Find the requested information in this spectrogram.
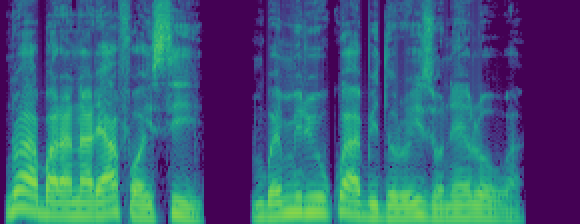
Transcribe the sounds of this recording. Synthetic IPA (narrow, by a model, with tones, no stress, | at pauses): nʊ˦a˨ɡ͡ba˨ɾa˨na˨ɾɪ˨˦a˦fɔ˨i˨siː˦˨ | ŋ͡m̩˨ɡ͡be˨m̩˦mi˦ɾi˦u˦kʷu˦a˨bi˨do˨ɾo˨i˦zo˨ne˦lo˦˨wa̰˨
